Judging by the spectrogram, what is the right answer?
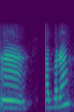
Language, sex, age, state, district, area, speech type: Tamil, female, 60+, Tamil Nadu, Coimbatore, rural, conversation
